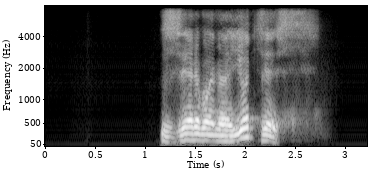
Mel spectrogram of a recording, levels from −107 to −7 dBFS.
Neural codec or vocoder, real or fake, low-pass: codec, 16 kHz, 2 kbps, FreqCodec, smaller model; fake; 7.2 kHz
